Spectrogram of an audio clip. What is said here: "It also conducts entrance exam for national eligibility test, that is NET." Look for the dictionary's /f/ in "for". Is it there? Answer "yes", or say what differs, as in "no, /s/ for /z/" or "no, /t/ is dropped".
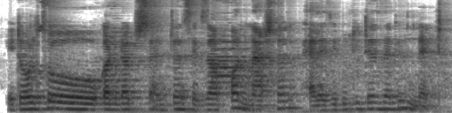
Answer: no, /p/ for /f/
